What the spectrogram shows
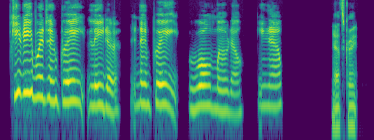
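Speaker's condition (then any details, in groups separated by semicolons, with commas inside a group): Cerebral palsy; from birth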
